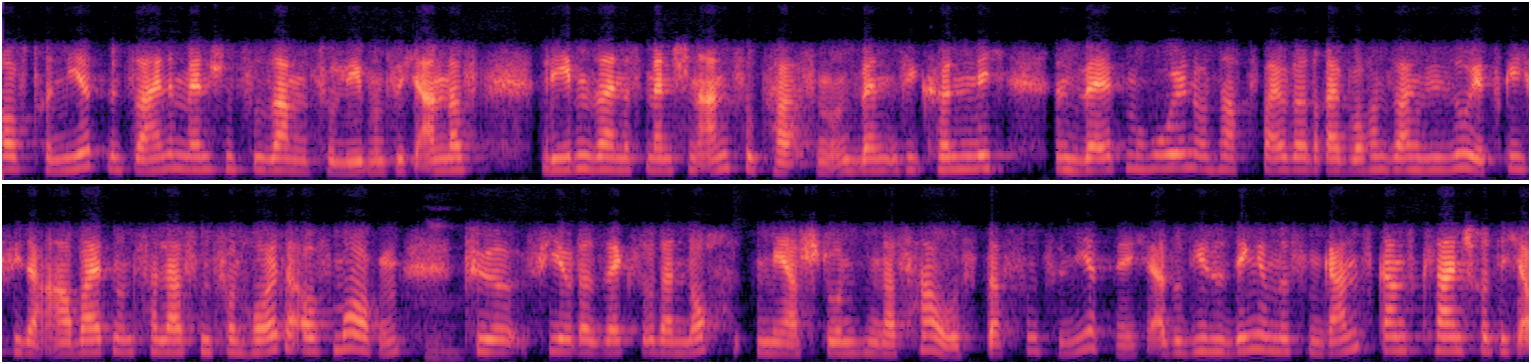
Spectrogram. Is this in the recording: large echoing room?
no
